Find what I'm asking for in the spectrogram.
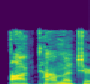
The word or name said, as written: octometer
